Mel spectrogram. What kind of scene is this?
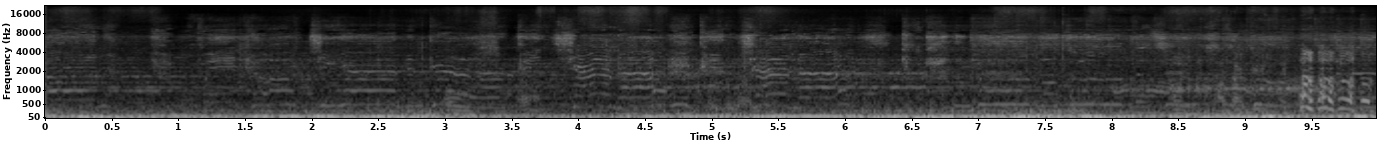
car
